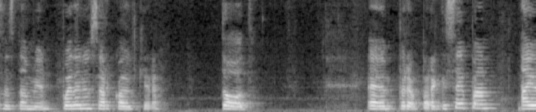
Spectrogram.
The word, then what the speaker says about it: dod: Hay dos versiones de dod. Hay dúad y dod. Dúad se usa más en el norte, pero yo, no sé por qué, pero yo digo dod.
